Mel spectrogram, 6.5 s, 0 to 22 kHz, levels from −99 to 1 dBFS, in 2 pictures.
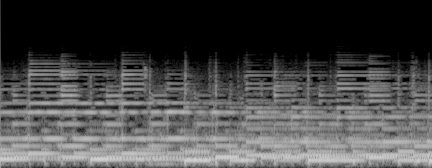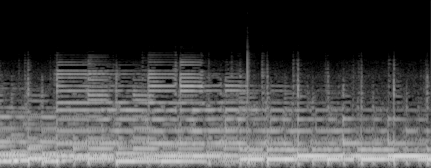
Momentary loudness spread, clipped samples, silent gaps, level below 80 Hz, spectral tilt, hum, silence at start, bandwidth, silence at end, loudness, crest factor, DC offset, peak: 2 LU; under 0.1%; none; -60 dBFS; -6 dB/octave; none; 0 s; 5.2 kHz; 0 s; -23 LUFS; 12 dB; under 0.1%; -8 dBFS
